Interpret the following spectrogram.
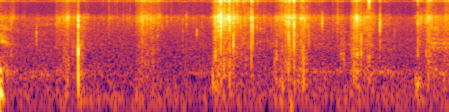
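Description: Footsteps through forest undergrowth, with dry leaves and twigs crackling and rustling underfoot in irregular bursts and one sharp click just under a second in.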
